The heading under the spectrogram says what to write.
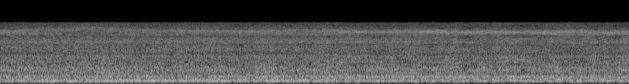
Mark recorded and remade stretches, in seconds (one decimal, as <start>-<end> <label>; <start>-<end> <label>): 0.0-3.4 recorded; 3.4-6.3 remade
